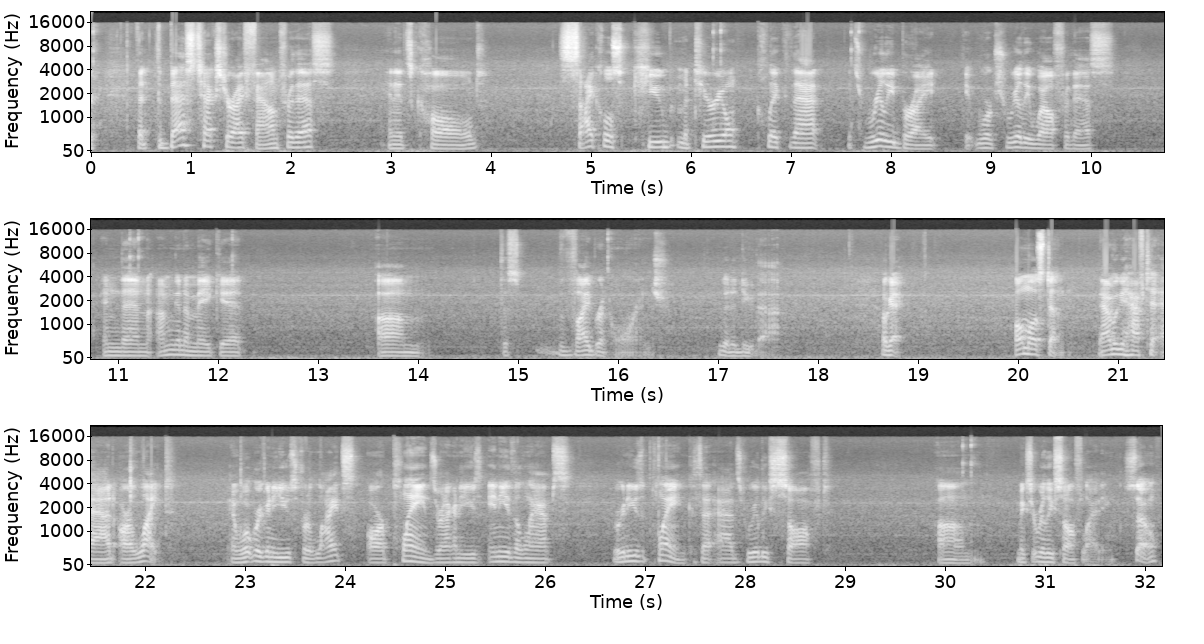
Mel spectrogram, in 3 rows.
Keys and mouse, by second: 2.6-5.6 middle drag, 5.6-12.8 drag, 21.7-24.0 drag, 27.0 shift+a.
